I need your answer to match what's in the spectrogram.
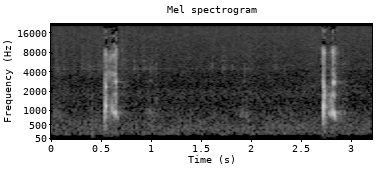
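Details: Two sharp, squeaky double-clicked hiccups about two seconds apart in a quiet room; the subject often gets hiccups.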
